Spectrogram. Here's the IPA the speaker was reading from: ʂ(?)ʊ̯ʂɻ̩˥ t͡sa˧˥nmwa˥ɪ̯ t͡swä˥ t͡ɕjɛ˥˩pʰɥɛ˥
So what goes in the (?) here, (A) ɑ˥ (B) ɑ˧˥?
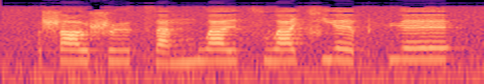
A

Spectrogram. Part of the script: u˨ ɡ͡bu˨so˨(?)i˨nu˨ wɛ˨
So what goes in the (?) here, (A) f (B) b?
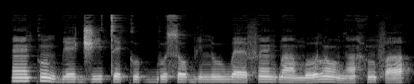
B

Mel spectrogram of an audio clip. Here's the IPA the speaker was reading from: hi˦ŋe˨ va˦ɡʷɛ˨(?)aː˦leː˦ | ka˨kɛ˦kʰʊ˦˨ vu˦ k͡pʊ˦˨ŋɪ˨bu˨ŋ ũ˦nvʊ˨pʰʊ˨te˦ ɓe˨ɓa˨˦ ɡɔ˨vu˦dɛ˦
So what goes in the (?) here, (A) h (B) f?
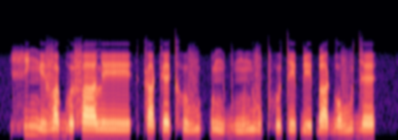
B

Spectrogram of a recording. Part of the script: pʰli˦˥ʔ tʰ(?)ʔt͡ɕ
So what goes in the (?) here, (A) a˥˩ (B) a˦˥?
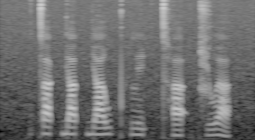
B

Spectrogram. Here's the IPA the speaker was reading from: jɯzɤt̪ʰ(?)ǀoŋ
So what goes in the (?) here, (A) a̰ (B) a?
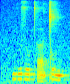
A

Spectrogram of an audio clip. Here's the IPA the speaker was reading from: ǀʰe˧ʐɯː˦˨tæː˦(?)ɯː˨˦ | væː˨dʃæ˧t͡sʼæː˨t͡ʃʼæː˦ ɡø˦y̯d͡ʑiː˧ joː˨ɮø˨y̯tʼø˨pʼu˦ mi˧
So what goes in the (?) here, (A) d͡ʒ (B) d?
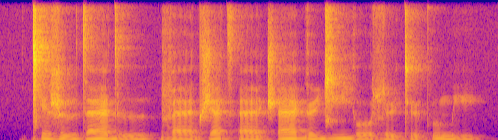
B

